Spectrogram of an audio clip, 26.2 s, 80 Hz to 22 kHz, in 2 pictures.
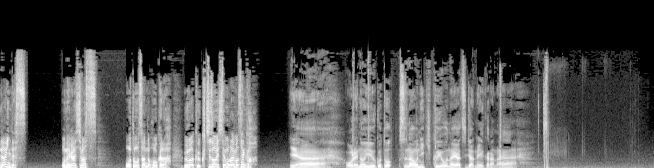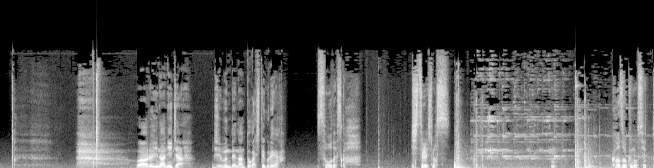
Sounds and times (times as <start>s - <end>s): Speech: 0.0s - 0.6s, 1.2s - 5.2s, 5.8s - 10.4s, 15.8s - 18.8s, 19.4s - 20.3s, 21.3s - 22.1s, 25.3s - 26.1s.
